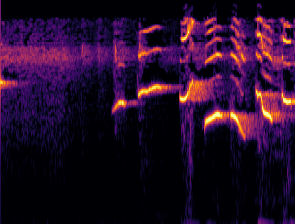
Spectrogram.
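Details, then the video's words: Lombok bar-winged prinia, described as loud and in full song with a champion's temperament: a thin high whistle, then a rapid run of loud, sharp, downslurred whistled notes that fall in pitch and tumble together. "Prenjak Daun Lombok gacor Mental Juara Nempel Sama Burung Besar Suara Nyaring"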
